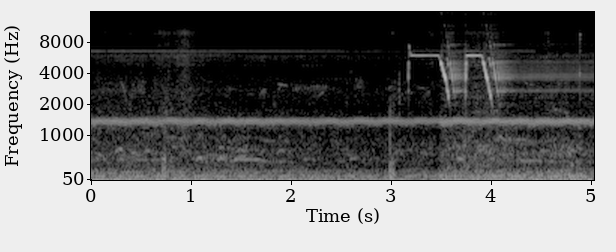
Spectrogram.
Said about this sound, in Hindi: पर ये चिड़िया इतनी सारी रात में कैसे बोल रही है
